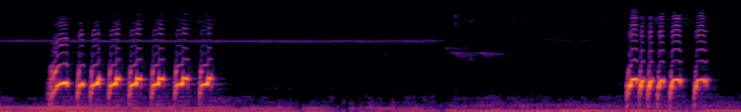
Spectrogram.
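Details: Local zebra dove with a voice described as special, singing a quick run of about eight clipped cooing notes, then a shorter burst of five. A steady low hum runs underneath.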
